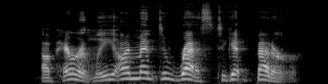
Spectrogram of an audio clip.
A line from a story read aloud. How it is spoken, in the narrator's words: Wufei growled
